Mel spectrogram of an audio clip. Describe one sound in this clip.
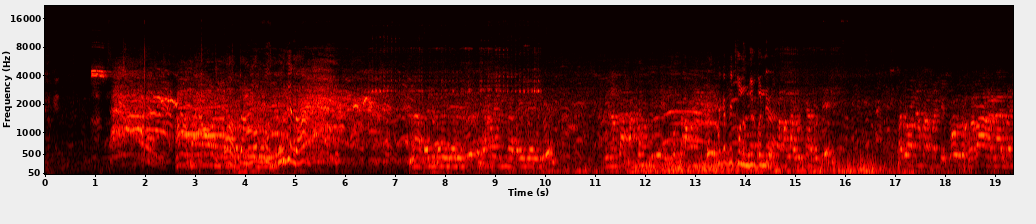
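Men talk loudly and excitedly close by.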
